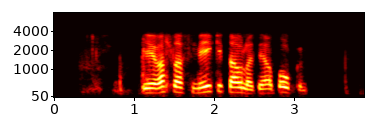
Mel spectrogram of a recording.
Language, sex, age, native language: Icelandic, male, 20-29, Icelandic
